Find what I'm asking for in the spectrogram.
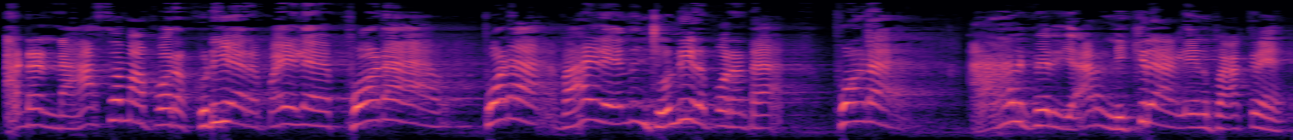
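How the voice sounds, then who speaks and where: A woman's voice: very high-pitched, a little fast, bright, forceful tone. A woman with a Ramanathapuram Tamil accent voicing village cartoon characters, scolding and laughing in rural slang. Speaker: cartoon voice artist doing every female figure. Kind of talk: village family cartoon voice acting.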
